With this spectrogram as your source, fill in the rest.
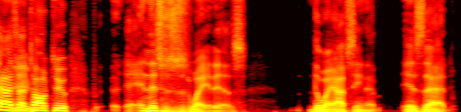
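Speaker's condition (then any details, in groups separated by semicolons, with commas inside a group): No condition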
